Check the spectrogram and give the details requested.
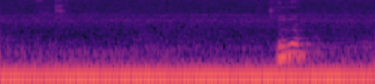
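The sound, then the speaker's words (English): A helicopter flying overhead: a steady low rumbling drone with a faint rhythmic chop running throughout, plus a short tonal blip near the end; no one speaks. “This is a helicopter, isn't it?”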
